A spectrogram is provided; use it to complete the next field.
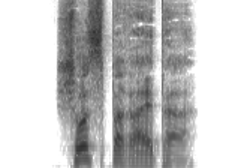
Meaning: inflection of schussbereit: 1. strong/mixed nominative masculine singular 2. strong genitive/dative feminine singular 3. strong genitive plural
- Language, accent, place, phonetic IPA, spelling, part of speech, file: German, Germany, Berlin, [ˈʃʊsbəˌʁaɪ̯tɐ], schussbereiter, adjective, De-schussbereiter.ogg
